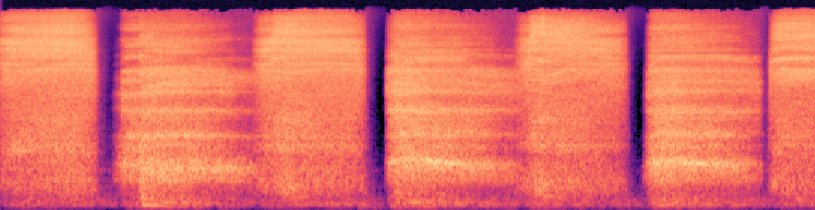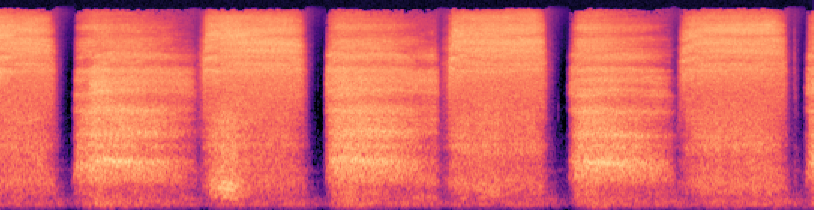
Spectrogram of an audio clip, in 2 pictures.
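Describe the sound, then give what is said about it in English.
Deep, slow breathing in and out during a guided breathing exercise, with many loud airy inhales and exhales that follow one another in an even rhythm, each separated by a brief pause. “Let's just start with one nice breath in. Out. And let's begin. So deep breaths.”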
